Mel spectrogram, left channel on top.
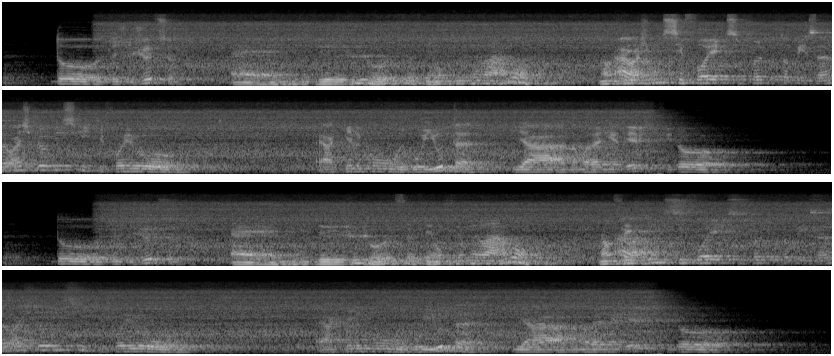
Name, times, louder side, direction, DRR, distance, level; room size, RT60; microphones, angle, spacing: voice 1, 0.5-1.8 5.8-10.1 11.4-13.1 13.4-15.6, left 3 dB, 55° left, 5 dB, 0.6 m, -27 dB
sound 1, 0.9-14.8, left 1 dB, 20° left, 1.4 m, -33 dB
voice 2, 2.3-5.3 6.0-6.6, right 1 dB, 60° right, 4 dB, 0.7 m, -26 dB
6.8 x 6.3 x 4.8 m, 2.2 s
head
